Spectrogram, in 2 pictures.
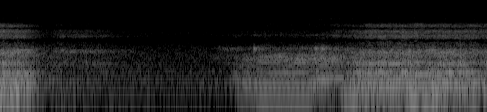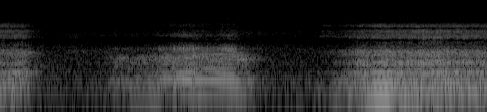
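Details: Snoring during sleep: loud, rumbling snores with long, drawn-out breaths, roughly twelve a minute.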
